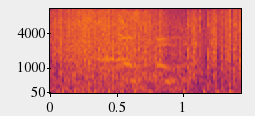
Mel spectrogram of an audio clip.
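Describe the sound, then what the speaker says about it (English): Rapid gunfire in the Syphon Filter video game, a steady run of fast, evenly spaced shots at moderate distance, rattling continuously through the short clip. "Guess I'm just shooting people just so I can get away scot-free."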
